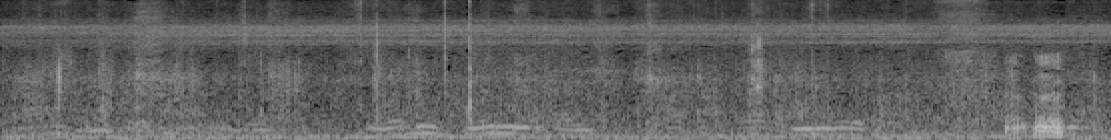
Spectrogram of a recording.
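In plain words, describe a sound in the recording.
A baby monkey squeaks and whimpers softly, close by.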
